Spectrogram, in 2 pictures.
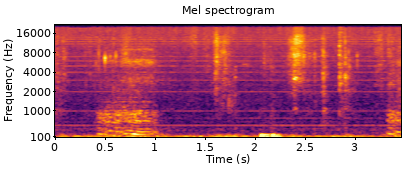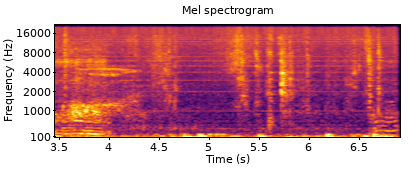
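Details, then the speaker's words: Soft, rough snoring breaths about three seconds apart from a sleeping Chihuahua, described as soft snoring, with low room hum underneath. "And you can probably hear my Chihuahua snoring right now. Pretty sure that the microphone is picking that up. It usually does."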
